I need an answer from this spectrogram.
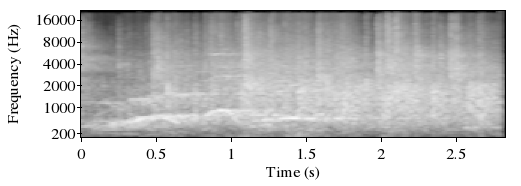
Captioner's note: applause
